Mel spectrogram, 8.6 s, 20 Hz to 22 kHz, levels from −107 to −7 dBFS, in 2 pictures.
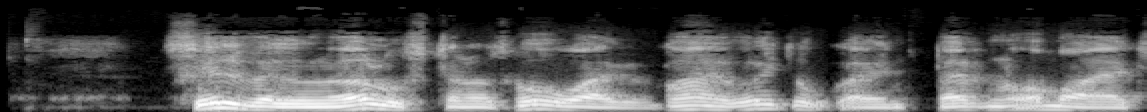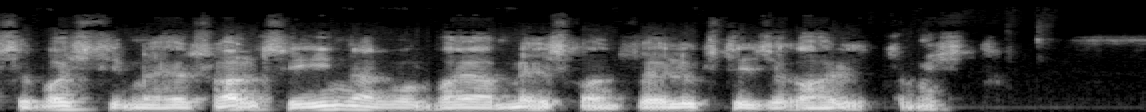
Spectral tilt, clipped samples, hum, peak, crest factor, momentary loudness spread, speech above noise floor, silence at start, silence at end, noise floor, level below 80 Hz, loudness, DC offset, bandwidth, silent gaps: -8 dB/octave; under 0.1%; none; -2 dBFS; 16 dB; 12 LU; 41 dB; 0.65 s; 0.7 s; -59 dBFS; -60 dBFS; -18 LUFS; under 0.1%; 7 kHz; none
